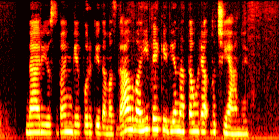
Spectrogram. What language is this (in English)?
Lithuanian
